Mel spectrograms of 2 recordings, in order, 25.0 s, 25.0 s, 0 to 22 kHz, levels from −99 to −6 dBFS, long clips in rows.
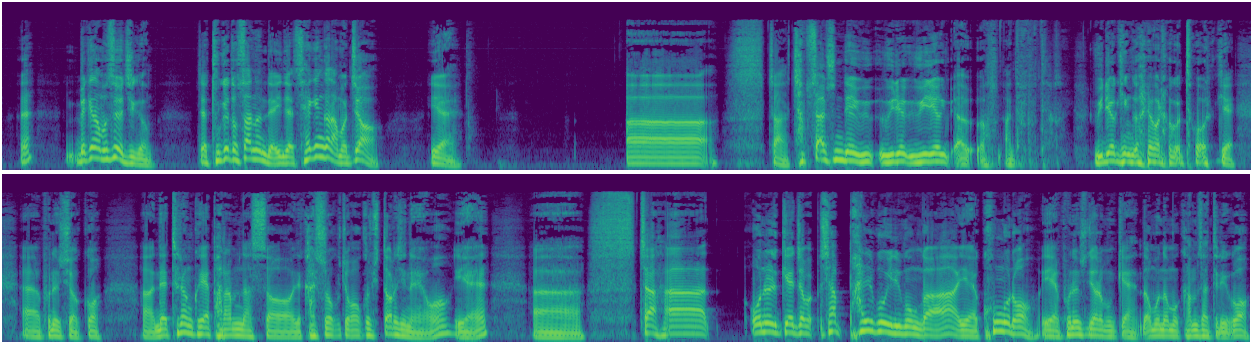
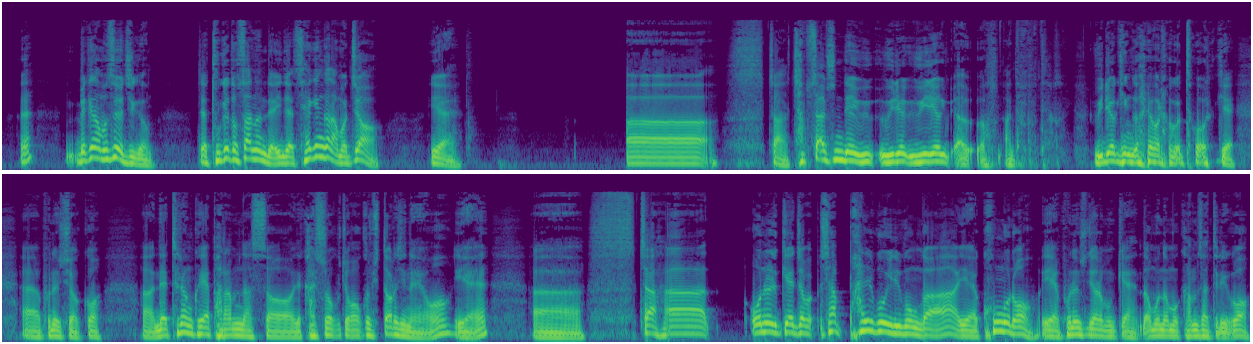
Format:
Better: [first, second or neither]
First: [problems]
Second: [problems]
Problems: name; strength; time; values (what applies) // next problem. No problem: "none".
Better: first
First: none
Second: muffled; slightly; fading above 1 kHz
